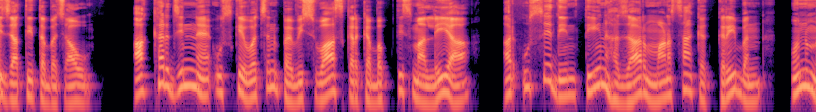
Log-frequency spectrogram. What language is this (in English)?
Haryanvi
